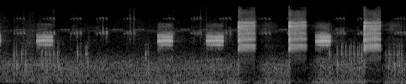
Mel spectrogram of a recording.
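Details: Corn crake filmed in Bolu, outside its living areas, recorded with a Canon 77D camera. Short harsh rasping bursts repeat roughly every half second, interleaved with narrower buzzy notes, over a quiet background.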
